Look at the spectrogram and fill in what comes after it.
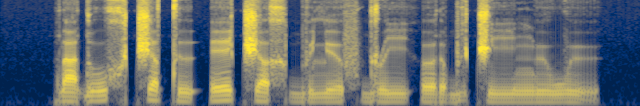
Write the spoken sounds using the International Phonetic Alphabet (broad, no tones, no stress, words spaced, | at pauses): ɾaɗuːx t͡ʃɐtɨ ʔe t͡ʃɐx bʉlʲɵːf ɡɹiːʔɵːɾɵbi t͡ʃiː ŋʉ wʉ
